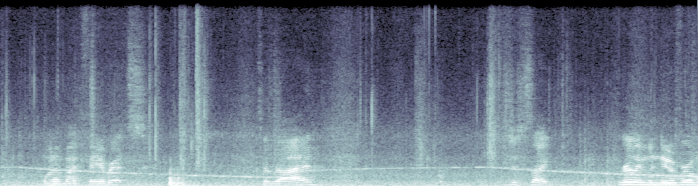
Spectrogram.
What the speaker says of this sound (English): Sorry about the siren, you guys.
